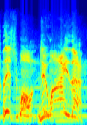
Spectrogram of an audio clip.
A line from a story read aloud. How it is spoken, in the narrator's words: he spluttered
